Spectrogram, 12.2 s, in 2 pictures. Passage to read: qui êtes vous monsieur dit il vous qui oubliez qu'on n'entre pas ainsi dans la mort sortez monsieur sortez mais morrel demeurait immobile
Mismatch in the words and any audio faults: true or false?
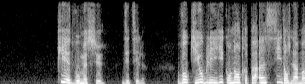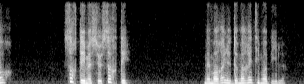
false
